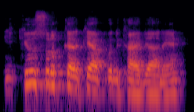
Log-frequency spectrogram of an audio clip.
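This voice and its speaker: A man's voice: medium pitch, very animated, fast, reverberant. A male teacher leading an online class, patiently drilling word forms and calling on students one by one. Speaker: Quran Arabic teacher.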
